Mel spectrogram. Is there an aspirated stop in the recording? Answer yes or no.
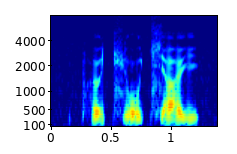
yes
